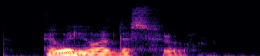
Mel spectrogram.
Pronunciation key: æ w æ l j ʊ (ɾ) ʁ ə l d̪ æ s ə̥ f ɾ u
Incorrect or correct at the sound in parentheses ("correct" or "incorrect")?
incorrect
